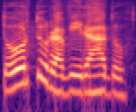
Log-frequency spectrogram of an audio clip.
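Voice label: "Torto Ravirado", patua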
